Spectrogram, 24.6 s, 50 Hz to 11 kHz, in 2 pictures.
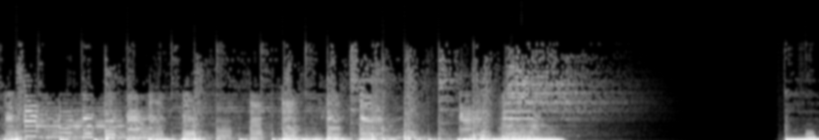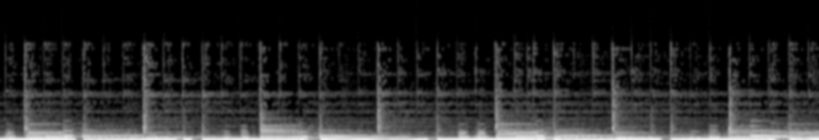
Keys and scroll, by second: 0.3 super+space, 0.4 super+space, 0.5 super+space, 0.6 super+space, 1.3 super+space, 1.8 alt+super+space, 1.9 alt+super+space, 2.4 super+space, 2.5 super+space, 2.8 super+space, 3.3 alt+space, 4.7 alt+super+space, 5.5 alt+super+space, 14.5 space, 15.0 super+space, 15.1 super+space, 16.7 space, 17.3 alt+super+space, 17.3 alt+super+space, 17.4 alt+super+space, 18.3 alt+super+space, 18.5 alt+super+space, 18.6-19.3 typing, 19.8 super+space, 19.9-20.4 super+space, 21.0 space, 21.5 alt+super+space, 21.6 alt+super+space, 21.8 alt+super+space, 22.3 alt+super+space, 23.9 alt+super+space, 24.0 alt+super+space.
